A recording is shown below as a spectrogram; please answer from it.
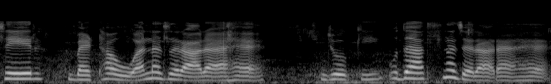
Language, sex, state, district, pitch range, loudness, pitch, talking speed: Hindi, female, Uttar Pradesh, Jalaun, 190-260 Hz, -27 LUFS, 230 Hz, 140 wpm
